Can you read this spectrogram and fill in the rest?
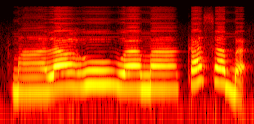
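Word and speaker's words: مَالُهُ وَمَا كَسَبَ: Dibacanya malahu wa ma kasab. Malahu wa ma kasab. Satu lagi. Malahu wa ma kasab. Itu panjangnya 2 ya, nggak boleh terlalu pendek dan juga nggak boleh terlalu panjang.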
